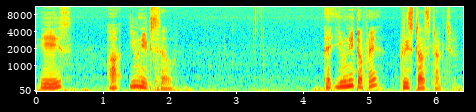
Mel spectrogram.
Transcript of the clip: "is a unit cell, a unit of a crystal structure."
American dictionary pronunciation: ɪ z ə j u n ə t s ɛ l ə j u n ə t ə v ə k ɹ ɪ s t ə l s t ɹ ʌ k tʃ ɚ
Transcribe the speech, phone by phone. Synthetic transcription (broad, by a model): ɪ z ə j u n ə t s ɛ l ə j u n ə t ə p ə k ɹ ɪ s t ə l s t ɹ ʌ k tʃ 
